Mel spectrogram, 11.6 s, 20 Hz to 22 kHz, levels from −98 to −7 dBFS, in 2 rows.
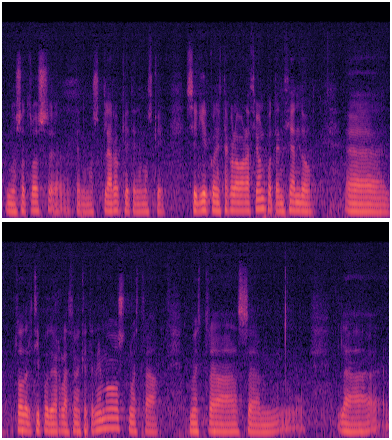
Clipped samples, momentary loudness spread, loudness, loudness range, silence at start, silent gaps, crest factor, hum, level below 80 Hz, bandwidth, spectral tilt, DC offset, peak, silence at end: under 0.1%; 11 LU; -41 LUFS; 3 LU; 0 s; none; 18 dB; none; -66 dBFS; 16 kHz; -6 dB/octave; under 0.1%; -24 dBFS; 0 s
